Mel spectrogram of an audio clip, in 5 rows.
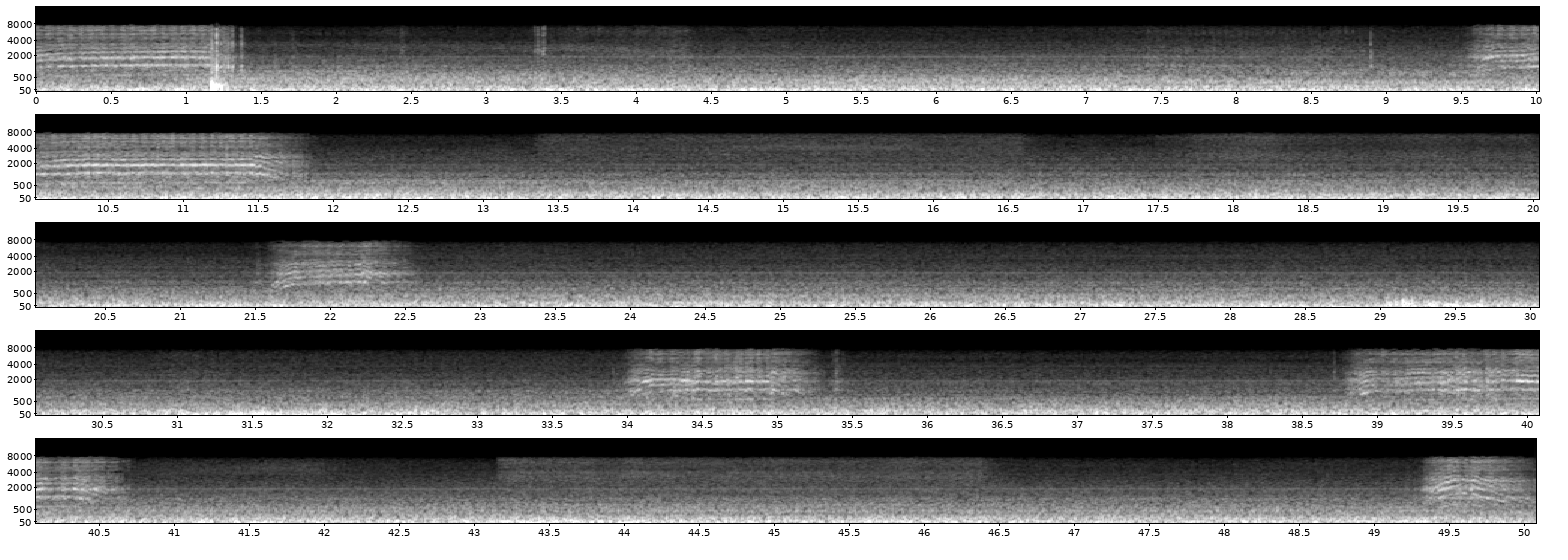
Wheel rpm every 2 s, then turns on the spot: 100, 0, 0, 10, 50, 120, 0, 0, 0, 0, 20, 20, 0, 0, 0, 0, 10, 40, 0, 90, 30, 0, 0, 0, 20.
40-42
